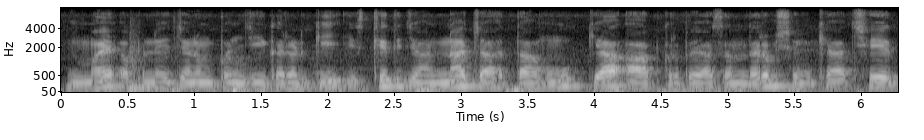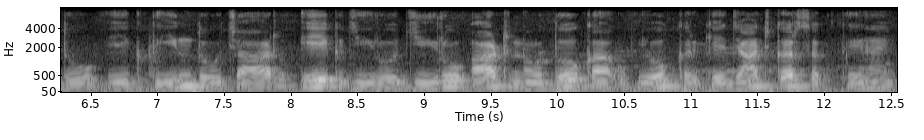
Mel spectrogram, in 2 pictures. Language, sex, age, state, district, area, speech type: Hindi, male, 45-60, Uttar Pradesh, Sitapur, rural, read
